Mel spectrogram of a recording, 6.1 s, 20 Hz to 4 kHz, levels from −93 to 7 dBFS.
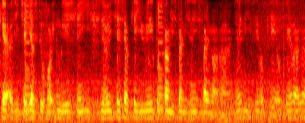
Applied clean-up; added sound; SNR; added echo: none; Guitar; 9 dB; none.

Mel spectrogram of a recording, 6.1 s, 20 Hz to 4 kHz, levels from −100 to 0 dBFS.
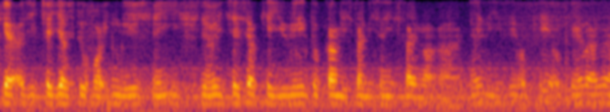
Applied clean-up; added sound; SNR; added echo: none; none; none; none.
